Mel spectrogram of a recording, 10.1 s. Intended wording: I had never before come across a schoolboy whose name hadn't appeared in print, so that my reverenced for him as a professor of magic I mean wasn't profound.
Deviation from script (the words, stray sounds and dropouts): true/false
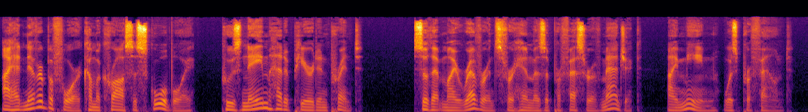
true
